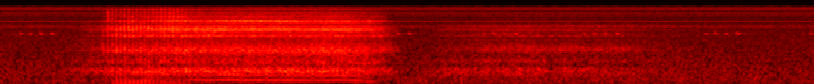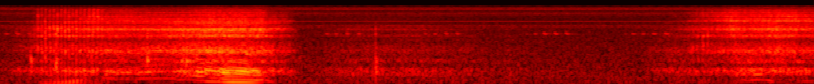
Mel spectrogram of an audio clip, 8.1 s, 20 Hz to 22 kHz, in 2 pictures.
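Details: Loud, rasping snores about every three and a half seconds, roughly 17 a minute, with quieter breaths between, recorded at Joshua Tree; seismic snoring.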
